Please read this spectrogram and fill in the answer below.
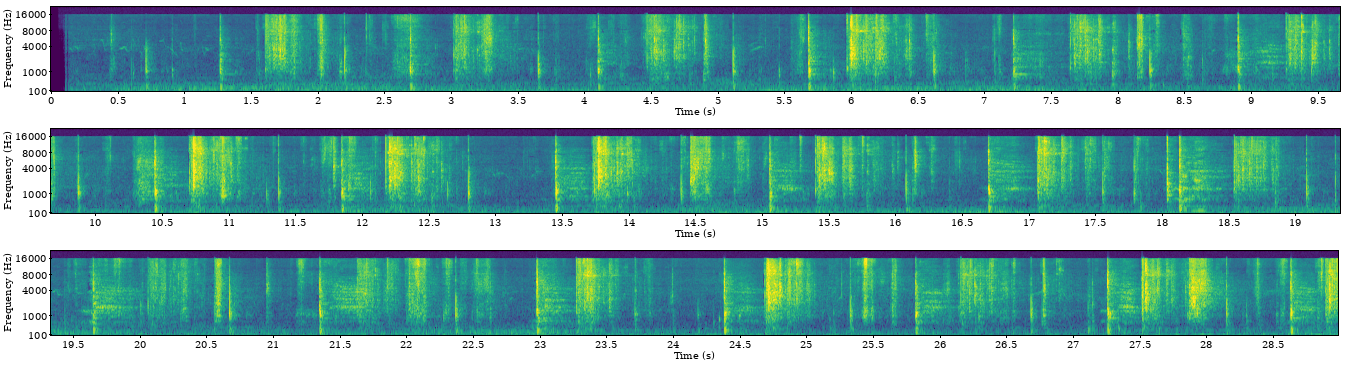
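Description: Tennis ball being struck with a racket and bouncing on a concrete driveway: a steady string of sharp knocks, about one or two a second, during solo practice against a rebound net.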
